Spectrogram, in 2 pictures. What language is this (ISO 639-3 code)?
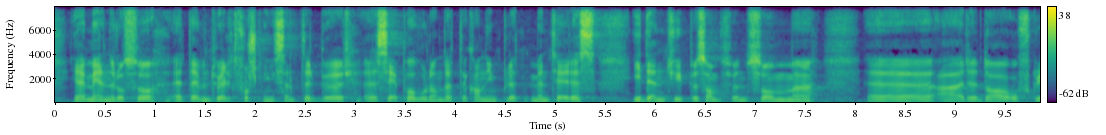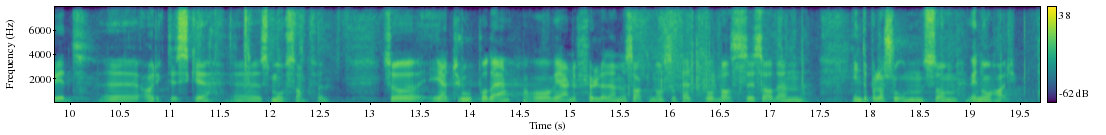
nor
